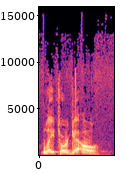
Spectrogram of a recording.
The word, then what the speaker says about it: leitourgeo: The word minister is leitourgeo, L-E-I-T-O-U-R-G-E, long O. Leitourgeo.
